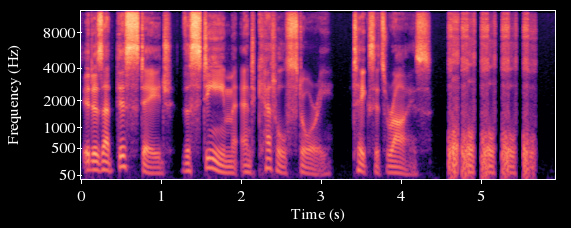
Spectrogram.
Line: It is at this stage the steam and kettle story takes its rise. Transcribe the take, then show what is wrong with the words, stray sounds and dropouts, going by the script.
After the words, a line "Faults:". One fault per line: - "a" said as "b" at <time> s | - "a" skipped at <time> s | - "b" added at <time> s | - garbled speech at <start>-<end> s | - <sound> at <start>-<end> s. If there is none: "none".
It is at this stage the steam and kettle story takes its rise.
Faults:
- laugh at 4.6-5.7 s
